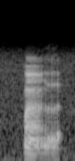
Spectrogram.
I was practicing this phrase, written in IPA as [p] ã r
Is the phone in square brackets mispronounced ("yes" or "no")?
no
